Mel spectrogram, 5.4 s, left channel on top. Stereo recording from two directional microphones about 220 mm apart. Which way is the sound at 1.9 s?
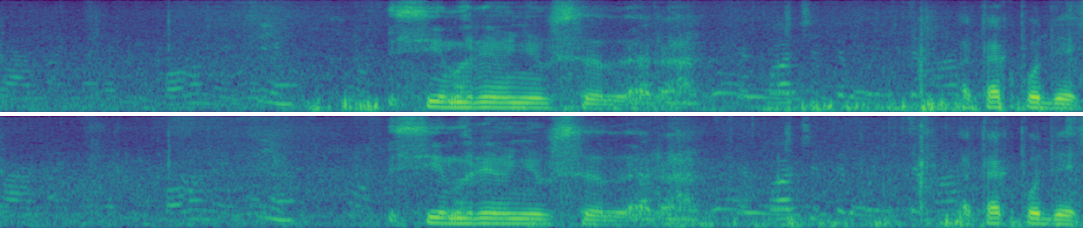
5° left (ahead or behind).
